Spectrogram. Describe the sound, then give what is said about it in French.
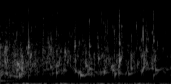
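Oars of a canoe dip and splash through the water at a moderate pace, gentle sloshing and dripping in an unhurried rhythm, with no one speaking. “le bruit des rames”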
